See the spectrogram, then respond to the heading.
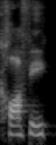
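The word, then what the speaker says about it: Ko-fi: site that's Coffee, except it's spelled kind of funny, but I'm not going to spell it because the TikTok algorithm gets very upset when you mention outside things, but it's pronounced Coffee.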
